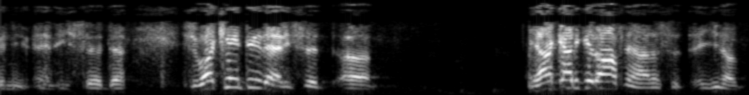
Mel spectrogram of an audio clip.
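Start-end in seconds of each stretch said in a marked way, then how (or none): 1.5-2.1 high, loud, brusque demand; high-pitched, loud impersonation of a famous singer on the phone. Retold or imitated. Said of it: "shouting so loudly". 4.0-4.9 high, loud, brusque demand; high-pitched, loud impersonation of a famous singer on the phone. Retold or imitated. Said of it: "shouting so loudly".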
